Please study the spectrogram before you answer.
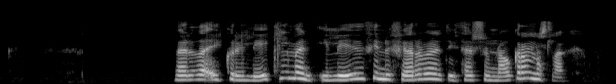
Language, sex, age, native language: Icelandic, female, 50-59, Icelandic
